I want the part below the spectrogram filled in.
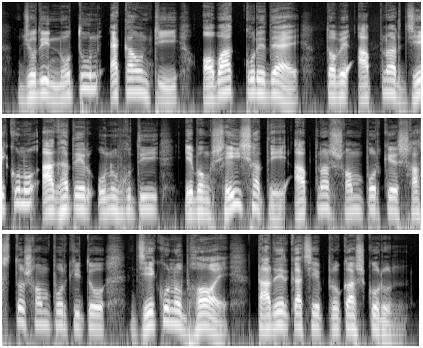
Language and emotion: Bengali, neutral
